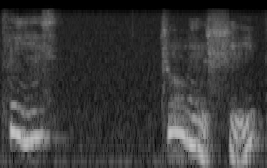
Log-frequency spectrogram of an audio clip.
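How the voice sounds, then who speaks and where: Man voicing a small, high-pitched, earnest little boy. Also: big pitch swings, dull audio, slight background noise, full character voice. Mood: gentle, insistent. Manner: very gentle, halting, repetitive.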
